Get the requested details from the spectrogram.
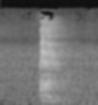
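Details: A single short cough or throat-clearing burst over light background noise, recorded during a school students' stethoscope gadget demonstration.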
